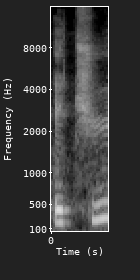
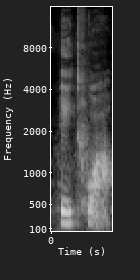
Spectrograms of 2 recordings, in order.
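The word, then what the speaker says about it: et toi: means you in french a lot of people say a true in french which is incorrect because tu is a subject pronoun that means it needs to be connected to a verb and there is no verb in the question how about you in french etois so you need to use a stressed pronoun how about me would be emua and how about you is etua when it's informal come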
